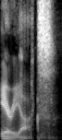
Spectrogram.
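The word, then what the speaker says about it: Ariox: so the the the the signature reads uh arox a r IO X arox wrote the letter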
